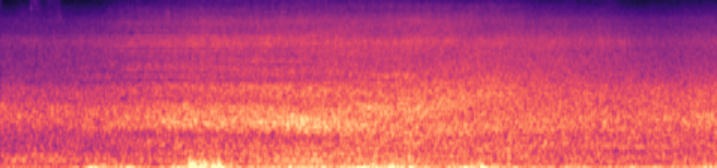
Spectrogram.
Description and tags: Car passing by
car, car-passing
